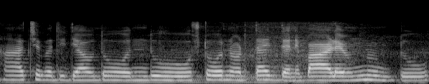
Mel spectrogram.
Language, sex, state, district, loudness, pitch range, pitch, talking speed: Kannada, female, Karnataka, Dakshina Kannada, -18 LUFS, 190-205 Hz, 195 Hz, 140 wpm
